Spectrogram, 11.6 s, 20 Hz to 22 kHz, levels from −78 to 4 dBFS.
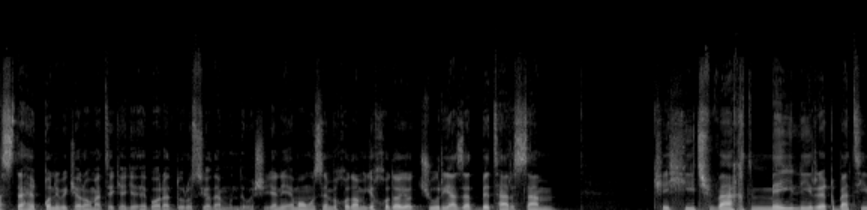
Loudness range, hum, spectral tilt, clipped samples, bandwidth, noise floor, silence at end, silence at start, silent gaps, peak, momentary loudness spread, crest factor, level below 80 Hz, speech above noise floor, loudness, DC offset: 5 LU; none; -4.5 dB/octave; under 0.1%; 17.5 kHz; -73 dBFS; 0 s; 0 s; none; -10 dBFS; 10 LU; 22 dB; -60 dBFS; 41 dB; -32 LUFS; under 0.1%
